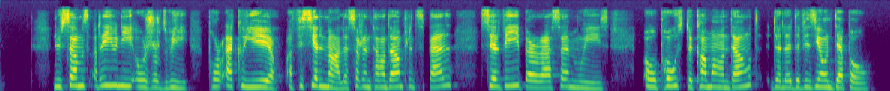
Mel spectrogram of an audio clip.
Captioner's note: repeats in French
